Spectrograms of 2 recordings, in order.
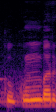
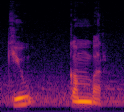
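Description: First: The word begins with a plain 'koo' sound. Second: The word begins with a 'kyoo' sound. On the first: The speaker calls it wrong. "कुकुम्बर गलत होता है" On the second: The speaker calls it right. "इसका right pronunciation होता है क्यूकम्बर"

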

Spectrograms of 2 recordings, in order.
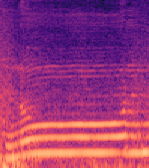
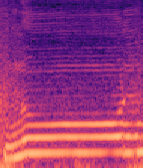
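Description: First: The vowel is drawn out and lengthened. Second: The same.

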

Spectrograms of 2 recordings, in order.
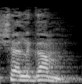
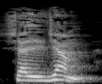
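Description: First: The third consonant is a g sound. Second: The third consonant is a j sound. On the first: "तो यहां पर सलगम भी लिखते हैं" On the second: "श ल ज म"

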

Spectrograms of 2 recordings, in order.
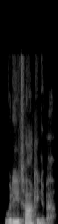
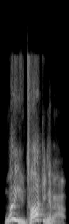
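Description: First: It is said with small, subtle energy. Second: It is said with big, broad energy.

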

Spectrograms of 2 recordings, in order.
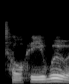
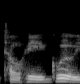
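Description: First: The last syllable begins with a W sound. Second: The last syllable begins with a G sound. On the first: "gwu is pronounced wu with just a W sound" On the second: "So you don't have to say tohi gwu"

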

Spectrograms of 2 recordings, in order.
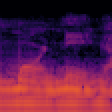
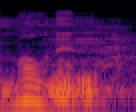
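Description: First: The word is carefully enunciated with the r sound. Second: The word is drawled with the r sound dropped. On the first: The speaker calls it wrong. "I didn't say morning" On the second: The speaker calls it right. "I said moaning. Gotta say it right"

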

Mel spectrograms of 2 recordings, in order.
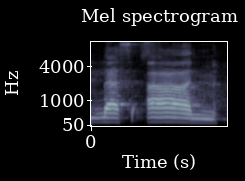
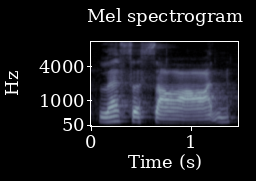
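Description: First: The middle s sound is pronounced only once. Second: Both s sounds in the middle are pronounced separately. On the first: The speaker calls it right. "We say lesson" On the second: The speaker calls it wrong. "we don't even bother to say both of those. We don't say lesson"

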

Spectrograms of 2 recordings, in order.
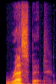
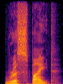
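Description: First: The stress is on the first syllable. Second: The stress is on the second syllable. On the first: The speaker calls it right. "stress this word on the first syllable" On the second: The speaker calls it wrong. "Respite is often mispronounced respite"

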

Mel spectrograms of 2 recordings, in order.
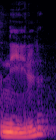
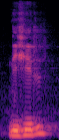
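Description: First: The word is one long syllable without h. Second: The word has two syllables with an h.

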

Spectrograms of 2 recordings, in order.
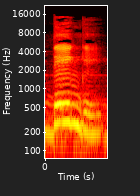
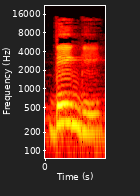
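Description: First: It is said with an American pronunciation. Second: The same.

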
